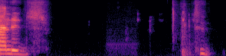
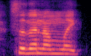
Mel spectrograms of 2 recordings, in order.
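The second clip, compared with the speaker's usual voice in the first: normal talking voice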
